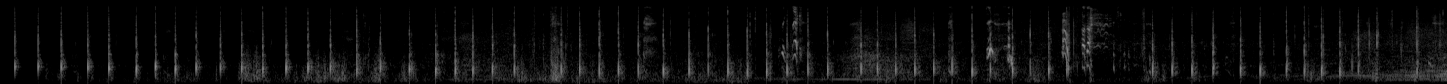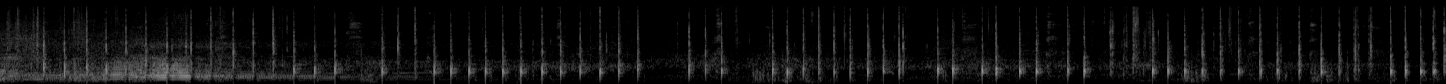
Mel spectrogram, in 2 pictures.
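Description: Hammer blows on the concrete-like fireproof fill inside a steel safe's cut-open side panel, struck rapidly and steadily at about three blows a second, chipping the fill away.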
